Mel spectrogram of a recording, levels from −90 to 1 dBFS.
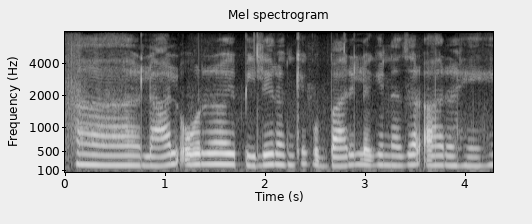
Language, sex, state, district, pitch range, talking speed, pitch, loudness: Hindi, female, Himachal Pradesh, Shimla, 195-215 Hz, 170 wpm, 210 Hz, -17 LUFS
